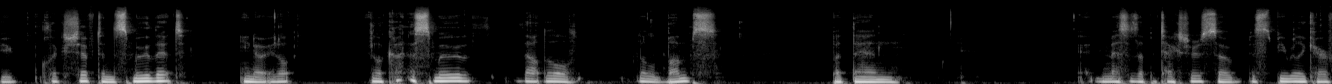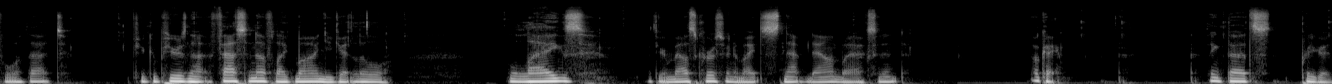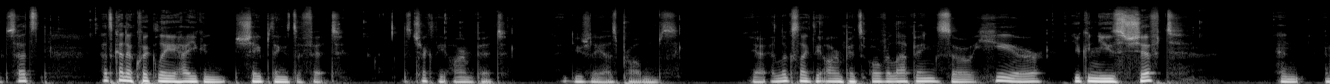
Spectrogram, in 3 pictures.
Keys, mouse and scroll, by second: 0.7 ctrl+z, 0.9 middle click, 1.2 scroll down 1, 1.5 middle click, 1.8-2.3 scroll down 1, 2.3 shift+click, 2.7 ctrl+z, 3.1 shift+click, 3.7 ctrl+z, 3.8 middle click, 3.9 scroll up 2, 4.1 middle click, 4.9 ctrl+z, 6.5 f, 7.3 click, 8.2 middle click, 9.1 shift+click, 9.4 middle click, 10.3-12.1 shift+drag, 12.1 f, 12.6 click, 12.9 shift+middle click, 13.5 ctrl+z, 13.7 middle click, 14.2 click, 14.7 middle click, 15.4-18.0 drag, 18.0 ctrl+z, 18.3 middle click, 18.5 scroll down 2, 18.6 middle click, 18.8 alt+z, 19.0-20.2 middle drag, 20.2 f, 20.8 click, 21.5 middle click, 22.1 click, 22.4-23.4 shift+middle drag, 23.4 click, 23.9 middle click, 24.3 scroll down 3, 24.5 middle click, 24.9 alt+z, 25.1 middle click, 25.3 alt+z, 25.5-26.6 shift+middle drag, 26.6 alt+z, 26.7 middle click, 27.2 scroll down 2, 27.4 shift+middle click, 28.3 scroll up 1, 28.4 middle click, 28.9 scroll down 1, 29.0 shift+middle click, 29.5 scroll up 1, 29.7 shift+middle click, 30.1 scroll up 1, 30.2 middle click, 30.6 middle click, 31.5 alt+z, 31.6 middle click, 32.3 alt+z, 32.4-33.8 middle drag, 33.8 scroll up 4, 34.2 scroll down 2, 34.4-36.5 middle drag, 36.5 f, 37.5-39.3 middle drag, 39.3-39.9 shift+drag.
